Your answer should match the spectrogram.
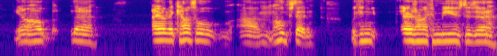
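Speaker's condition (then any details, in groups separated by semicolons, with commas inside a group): Cerebral palsy, severe; wheelchair user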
